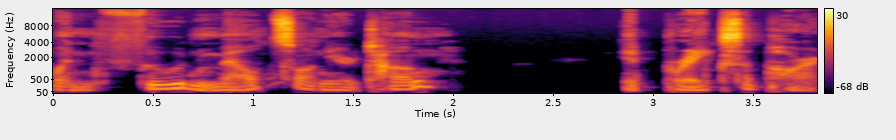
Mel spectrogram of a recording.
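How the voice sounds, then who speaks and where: A man speaks at a fairly slow pace in a calm, soothing, somewhat breathy tone with lively intonation. The sound is dry and close, with no echo. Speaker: bedtime science podcast host. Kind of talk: sleep story. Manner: calm, soothing, slow.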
